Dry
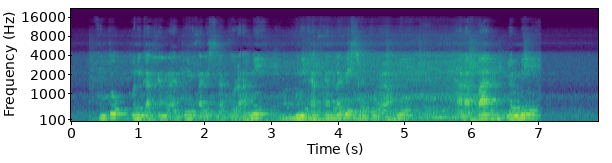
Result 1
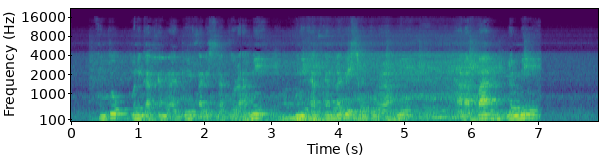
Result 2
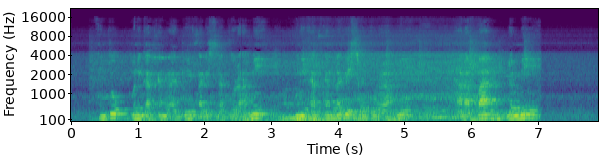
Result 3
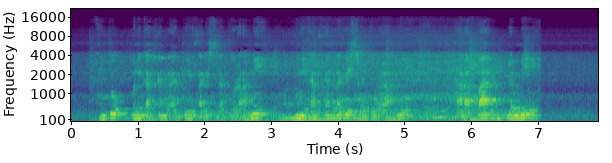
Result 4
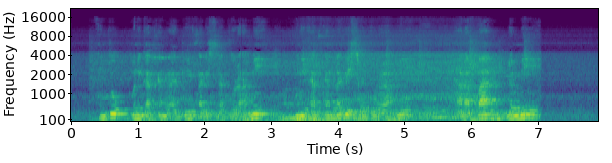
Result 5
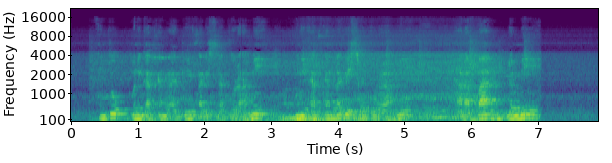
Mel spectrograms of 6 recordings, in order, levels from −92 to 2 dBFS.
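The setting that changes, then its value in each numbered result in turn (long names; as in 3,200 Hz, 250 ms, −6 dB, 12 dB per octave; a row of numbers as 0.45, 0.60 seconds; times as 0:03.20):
dynamic equaliser, frequency: 2,600, 7,000, 800, 310, 120 Hertz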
